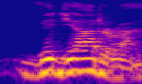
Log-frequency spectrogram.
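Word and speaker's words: vidyadhara: called it's a video dhara Vidya holder vidyadara is the way it's pronounced Vidya Dara d-h-a-r-a and the Tibetan for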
